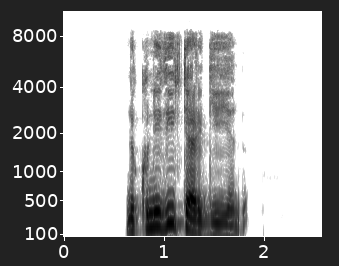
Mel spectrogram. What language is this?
Kabyle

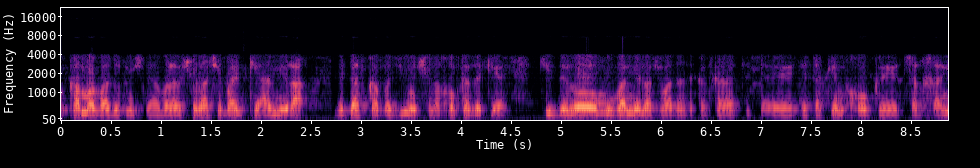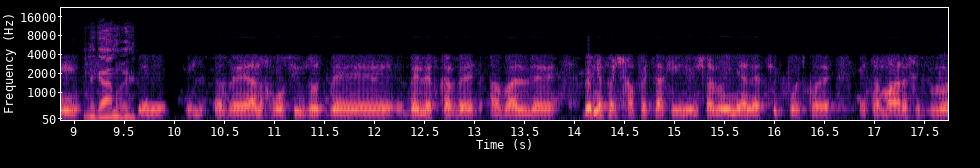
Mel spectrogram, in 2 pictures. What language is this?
Hebrew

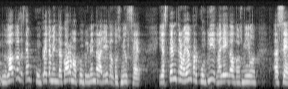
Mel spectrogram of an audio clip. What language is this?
Catalan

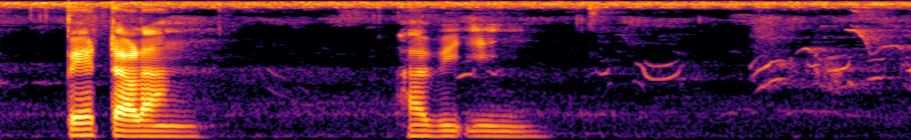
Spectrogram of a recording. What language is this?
Santali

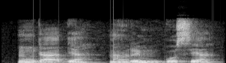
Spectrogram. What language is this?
Igbo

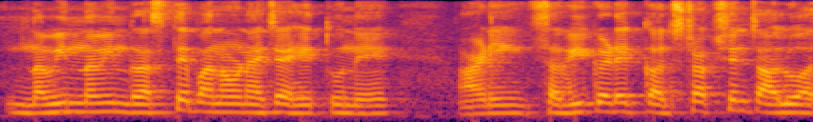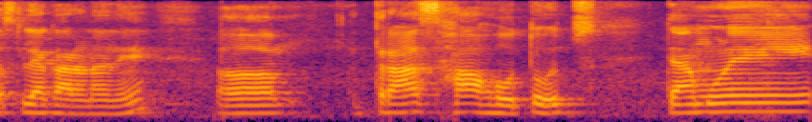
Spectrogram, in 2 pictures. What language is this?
Marathi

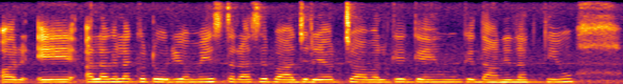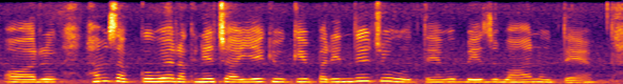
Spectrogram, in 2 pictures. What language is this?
Urdu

